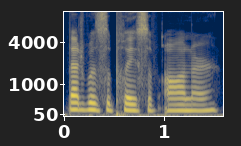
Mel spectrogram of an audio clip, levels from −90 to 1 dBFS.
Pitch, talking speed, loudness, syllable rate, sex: 195 Hz, 225 wpm, -16 LUFS, 5.6 syllables/s, female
